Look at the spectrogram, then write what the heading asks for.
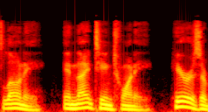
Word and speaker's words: Looney: the shakespeare corpus by j thomas looney pronounced loney in 1920 here is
